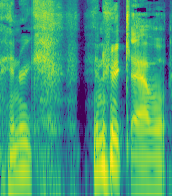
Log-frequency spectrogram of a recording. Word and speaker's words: Henry Cavill: So he said this in the first episode, and Henry Cavill does a great... I feel like I just mispronounced his name. Yeah, Henry Cavill.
